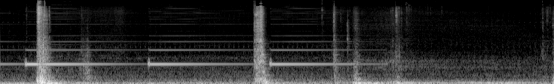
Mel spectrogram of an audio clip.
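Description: A car starting up and pulling forward to move up so a roommate can get out, with a low engine rumble throughout, a couple of sharp mechanical bursts, and a steady high electronic tone running alongside. No talking.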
